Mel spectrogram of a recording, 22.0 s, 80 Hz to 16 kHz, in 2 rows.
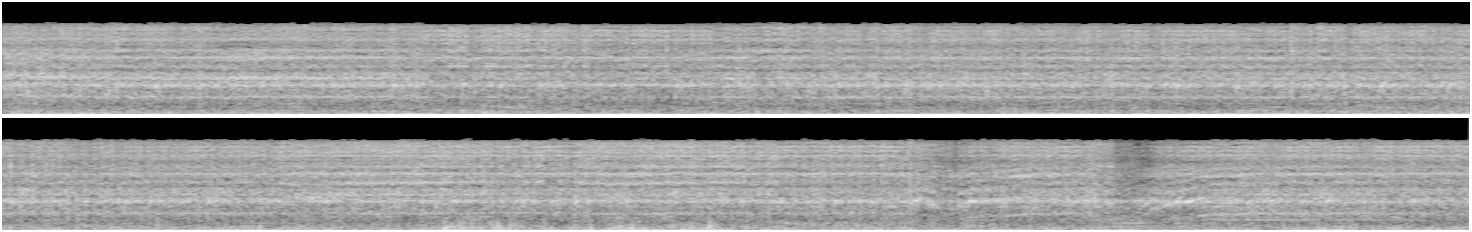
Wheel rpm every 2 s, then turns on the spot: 170, 170, 170, 170, 170, 170, 170, 160, 160, 130, 160.
none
